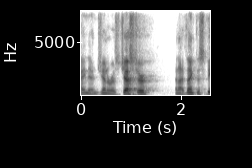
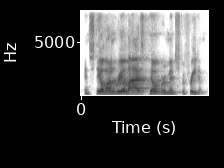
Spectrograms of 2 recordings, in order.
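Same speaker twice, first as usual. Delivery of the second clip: public prayer; 5 semitones higher than usual. Real, not acted. Pastor praying before the state House, impassioned preaching prayer. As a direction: pray it from the pulpit, building fire against injustice.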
